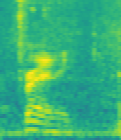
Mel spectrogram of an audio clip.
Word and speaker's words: Franny: Yep, Franny.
